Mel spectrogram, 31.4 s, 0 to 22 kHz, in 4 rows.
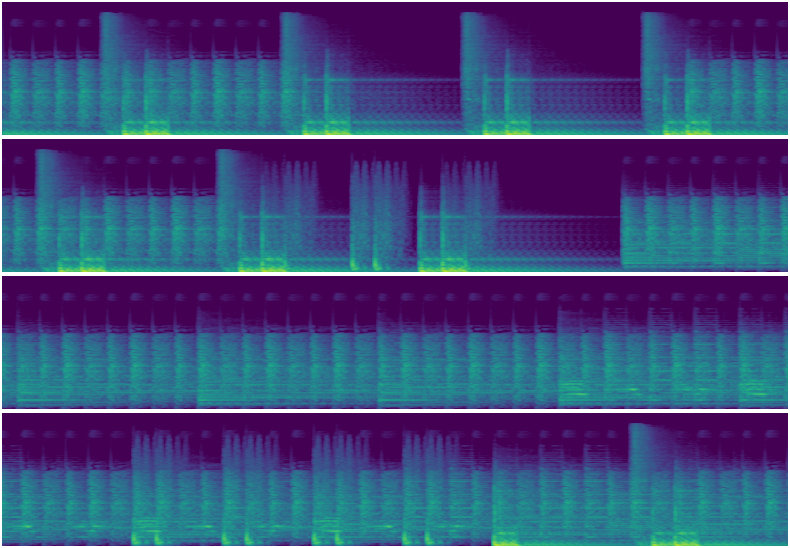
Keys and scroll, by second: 0.7 BackSpace, 20.9 Right, 21.0 Right, 21.5 Left, 22.1 Right, 22.7 Left, 23.4 Left, 23.6 Right, 24.6 Left, 29.7 Left.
